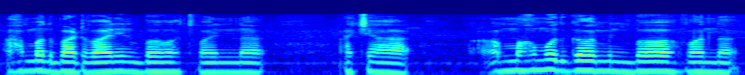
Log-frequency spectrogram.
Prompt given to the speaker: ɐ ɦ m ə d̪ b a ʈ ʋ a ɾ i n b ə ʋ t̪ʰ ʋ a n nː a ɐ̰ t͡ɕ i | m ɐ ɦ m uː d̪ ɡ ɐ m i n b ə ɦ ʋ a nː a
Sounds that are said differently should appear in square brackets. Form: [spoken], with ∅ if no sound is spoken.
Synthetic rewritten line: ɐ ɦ m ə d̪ b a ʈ ʋ a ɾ i n b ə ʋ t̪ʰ ʋ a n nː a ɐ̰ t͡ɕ [a] | m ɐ ɦ m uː d̪ ɡ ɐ m i n b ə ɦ ʋ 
